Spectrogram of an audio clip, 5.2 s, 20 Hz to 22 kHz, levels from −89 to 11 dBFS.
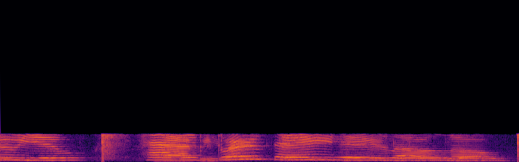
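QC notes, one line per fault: No faults to log here; it's just ordinary call-path audio with nothing above about 4 kHz, which fits a G.711 A-law connection.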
